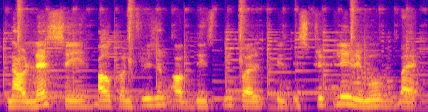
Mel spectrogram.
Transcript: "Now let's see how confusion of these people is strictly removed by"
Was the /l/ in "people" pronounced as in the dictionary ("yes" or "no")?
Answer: yes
